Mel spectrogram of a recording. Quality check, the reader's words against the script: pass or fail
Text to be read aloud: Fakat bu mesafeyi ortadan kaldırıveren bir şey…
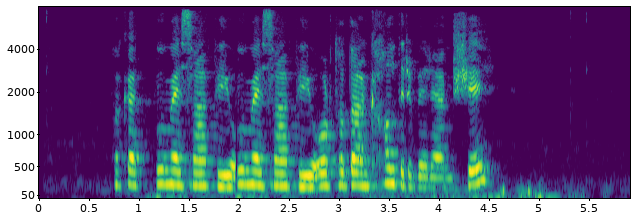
fail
